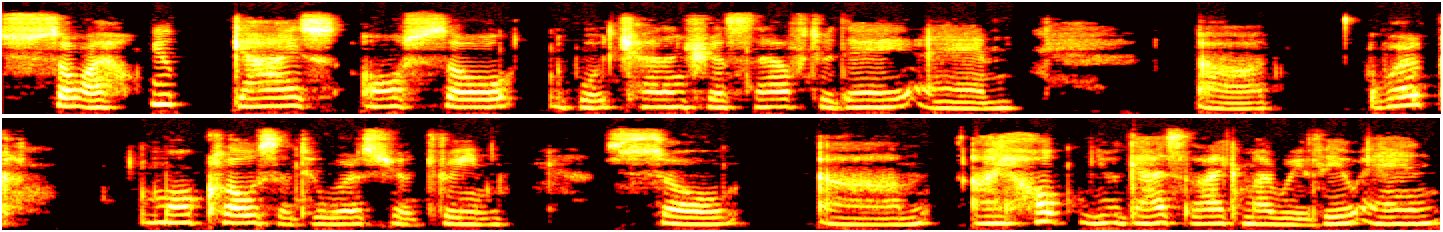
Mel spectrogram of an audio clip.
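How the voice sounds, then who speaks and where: A woman speaks at a very slow pace, with long, frequent pauses and fairly even intonation. Her tone is dark and mellow, and somewhat breathy. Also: fairly high pitch for a woman. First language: not English. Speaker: affiliate marketing reviewer, channel owner. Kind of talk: product review video. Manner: hesitant, many fillers.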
